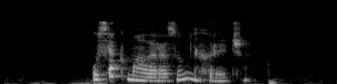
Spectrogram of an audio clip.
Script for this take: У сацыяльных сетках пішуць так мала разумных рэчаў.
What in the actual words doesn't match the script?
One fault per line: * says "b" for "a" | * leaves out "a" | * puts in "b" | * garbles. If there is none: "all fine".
* leaves out "сацыяльных сетках пішуць"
